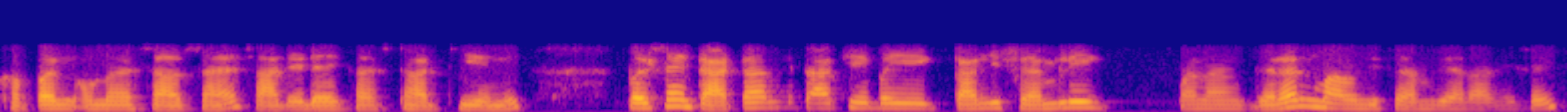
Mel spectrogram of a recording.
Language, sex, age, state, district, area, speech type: Sindhi, male, 18-30, Gujarat, Kutch, urban, conversation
